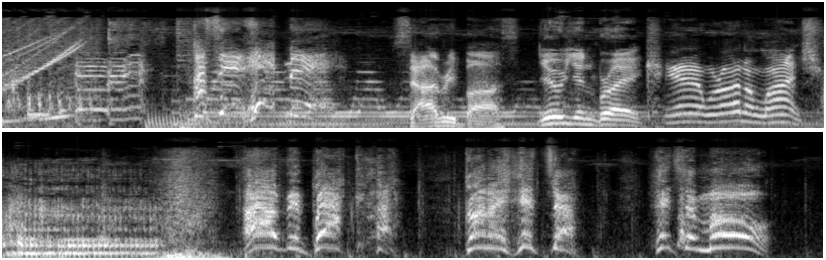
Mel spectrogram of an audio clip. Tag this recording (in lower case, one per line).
roar
speech
music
